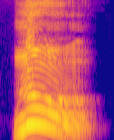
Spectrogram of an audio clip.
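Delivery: high, loud cry of delight. A narrator's reading. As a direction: burst out, overjoyed at the news. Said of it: "обрадовался дед". (громко и радостно)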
